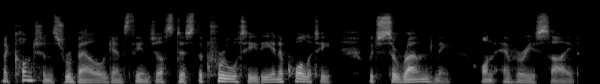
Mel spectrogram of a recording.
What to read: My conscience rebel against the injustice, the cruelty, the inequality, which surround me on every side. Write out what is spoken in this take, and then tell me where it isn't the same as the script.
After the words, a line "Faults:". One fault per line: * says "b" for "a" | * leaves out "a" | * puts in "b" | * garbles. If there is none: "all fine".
My conscience rebel against the injustice, the cruelty, the inequality, which surround me on every side.
Faults:
all fine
